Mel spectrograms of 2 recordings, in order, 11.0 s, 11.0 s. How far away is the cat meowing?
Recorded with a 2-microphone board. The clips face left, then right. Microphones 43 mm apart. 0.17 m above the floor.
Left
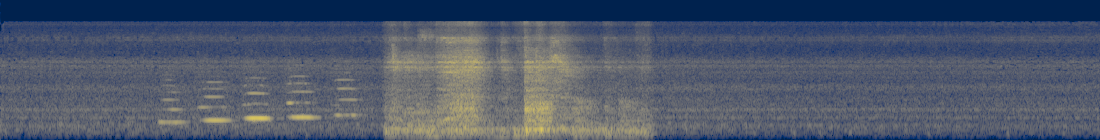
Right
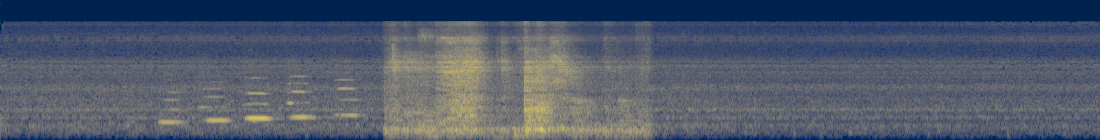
No cat meowing in this recording.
